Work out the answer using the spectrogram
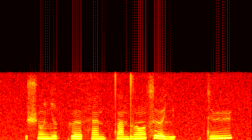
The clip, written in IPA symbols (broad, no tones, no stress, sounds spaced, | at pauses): ʃ õ ʎ ə k ø h ɛ̃ d t ã d l õ s ø lʲ | t y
